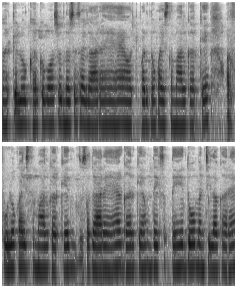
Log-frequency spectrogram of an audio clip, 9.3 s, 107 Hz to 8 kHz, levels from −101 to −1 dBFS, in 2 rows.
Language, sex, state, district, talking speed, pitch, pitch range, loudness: Hindi, female, Delhi, New Delhi, 220 wpm, 185 Hz, 185-190 Hz, -18 LUFS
